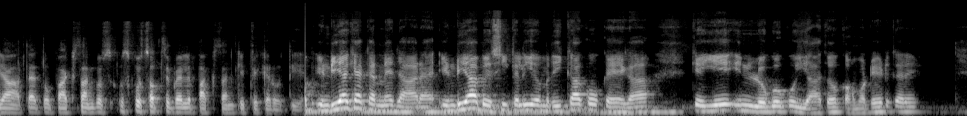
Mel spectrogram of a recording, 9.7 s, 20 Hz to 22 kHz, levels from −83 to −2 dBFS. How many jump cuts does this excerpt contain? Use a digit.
1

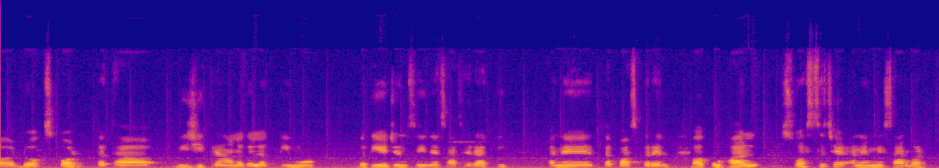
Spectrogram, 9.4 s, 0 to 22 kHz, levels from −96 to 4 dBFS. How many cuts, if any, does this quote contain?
1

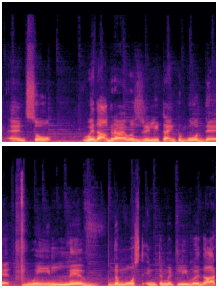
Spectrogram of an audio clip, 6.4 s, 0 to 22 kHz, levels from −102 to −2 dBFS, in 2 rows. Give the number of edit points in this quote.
2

